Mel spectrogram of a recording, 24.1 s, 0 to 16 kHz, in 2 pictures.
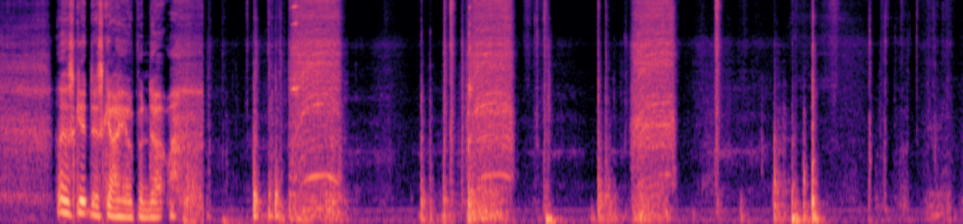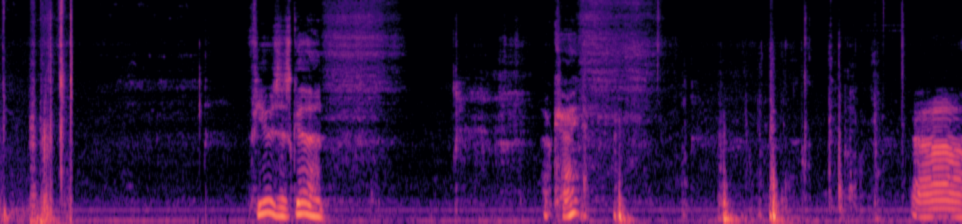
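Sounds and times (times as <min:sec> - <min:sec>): cordless drill spinning screws: 0:03.6 - 0:04.4, 0:05.7 - 0:06.5, 0:07.8 - 0:08.5.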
